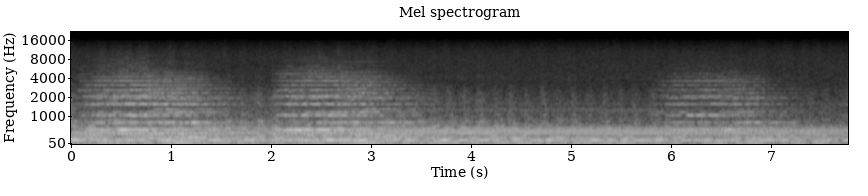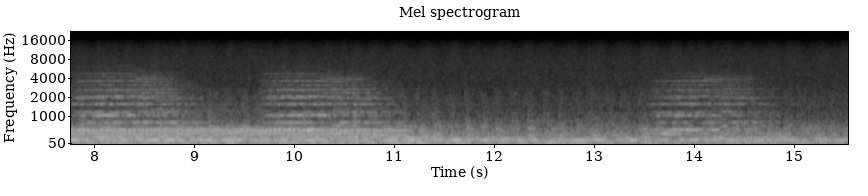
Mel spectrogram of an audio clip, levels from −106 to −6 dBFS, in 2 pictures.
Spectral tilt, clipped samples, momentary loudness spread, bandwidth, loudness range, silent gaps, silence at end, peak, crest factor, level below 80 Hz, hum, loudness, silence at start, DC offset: -7.5 dB/octave; under 0.1%; 11 LU; 12.5 kHz; 9 LU; none; 0 s; -22 dBFS; 16 dB; -50 dBFS; none; -39 LUFS; 0 s; under 0.1%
